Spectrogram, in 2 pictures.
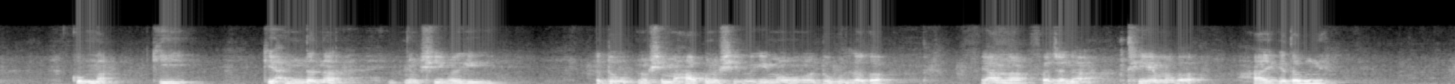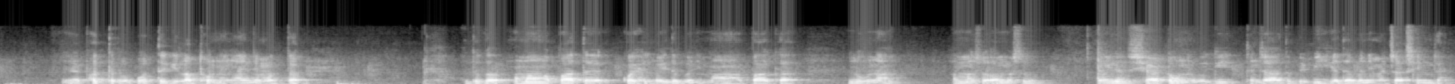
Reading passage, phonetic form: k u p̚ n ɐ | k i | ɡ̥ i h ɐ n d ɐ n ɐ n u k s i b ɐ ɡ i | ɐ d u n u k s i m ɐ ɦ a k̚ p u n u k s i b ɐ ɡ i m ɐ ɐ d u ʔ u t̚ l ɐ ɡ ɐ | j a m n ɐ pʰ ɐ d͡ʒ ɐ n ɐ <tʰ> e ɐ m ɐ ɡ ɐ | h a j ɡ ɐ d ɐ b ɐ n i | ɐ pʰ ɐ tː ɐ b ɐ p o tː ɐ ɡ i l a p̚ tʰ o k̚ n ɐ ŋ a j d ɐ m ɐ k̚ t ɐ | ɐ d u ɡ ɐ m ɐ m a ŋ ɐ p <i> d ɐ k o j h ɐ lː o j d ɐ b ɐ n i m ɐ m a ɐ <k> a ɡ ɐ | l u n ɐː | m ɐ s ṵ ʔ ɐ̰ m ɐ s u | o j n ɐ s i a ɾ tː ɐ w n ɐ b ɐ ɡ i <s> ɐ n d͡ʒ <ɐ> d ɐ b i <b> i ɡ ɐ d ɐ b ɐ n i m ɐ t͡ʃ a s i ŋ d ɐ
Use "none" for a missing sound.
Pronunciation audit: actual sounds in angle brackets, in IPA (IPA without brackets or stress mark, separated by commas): tʰ, a, p, t, a, b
